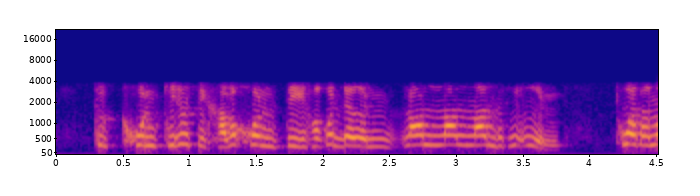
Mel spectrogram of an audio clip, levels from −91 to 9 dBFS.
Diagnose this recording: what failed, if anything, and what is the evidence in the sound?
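Nothing in the recording has failed: the speech arrives over an AMR narrowband mobile codec link at 12.2 kbps, confined to the 300 to 3400 Hz telephone band with nothing above 3.5 kHz and only the light coding texture expected at that bitrate.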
